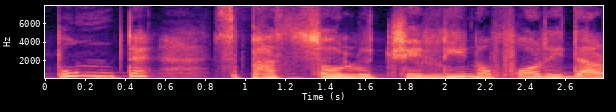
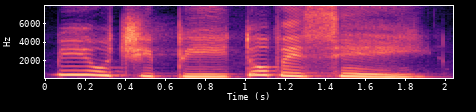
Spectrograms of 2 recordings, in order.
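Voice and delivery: higher, anxious mother calling; a touch of desperate call; 8 semitones higher, 4 dB louder, slower than usual. Acted. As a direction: search for the lost chick. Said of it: "lo chiamò disperata".

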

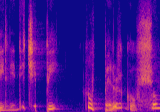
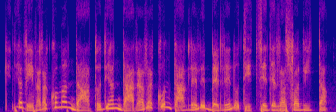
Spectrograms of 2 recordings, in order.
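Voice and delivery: plain reading voice

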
